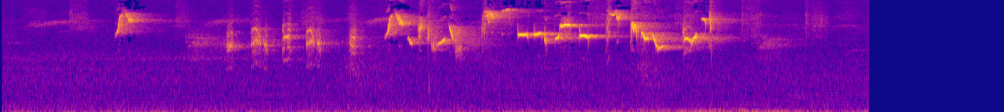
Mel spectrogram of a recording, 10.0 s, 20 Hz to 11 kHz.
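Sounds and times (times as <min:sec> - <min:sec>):
Sylvia atricapilla Eurasian blackcap singing: 0:00.3 - 0:08.0.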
